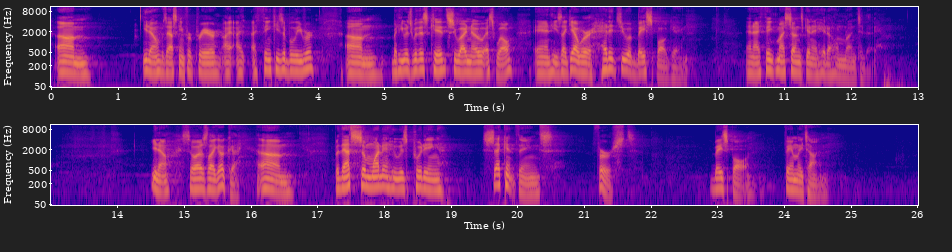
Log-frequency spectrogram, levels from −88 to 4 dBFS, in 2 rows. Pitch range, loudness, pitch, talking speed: 115-145 Hz, -29 LUFS, 130 Hz, 155 wpm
